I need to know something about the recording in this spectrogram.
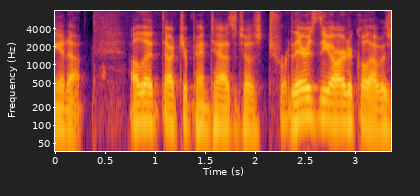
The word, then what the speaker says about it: Pantazatos: Yeah, Pantazatos.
